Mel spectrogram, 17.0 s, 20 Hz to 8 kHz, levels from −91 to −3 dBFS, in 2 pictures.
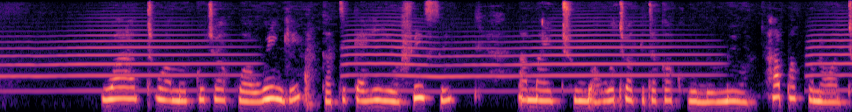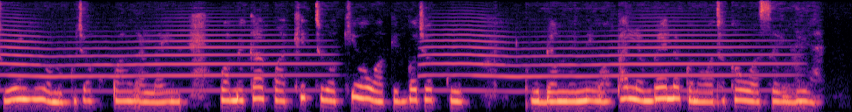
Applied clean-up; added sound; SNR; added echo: none; Trumpet; 13 dB; none.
